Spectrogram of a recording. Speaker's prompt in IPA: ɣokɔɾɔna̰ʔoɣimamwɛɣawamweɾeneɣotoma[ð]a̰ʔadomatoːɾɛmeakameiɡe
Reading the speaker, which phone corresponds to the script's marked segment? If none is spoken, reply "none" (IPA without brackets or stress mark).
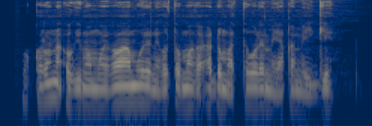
ɣ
